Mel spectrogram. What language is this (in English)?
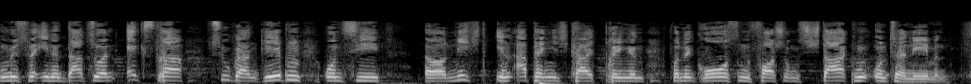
German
